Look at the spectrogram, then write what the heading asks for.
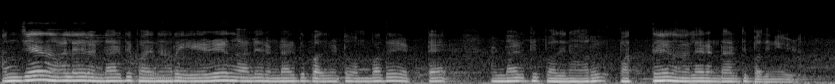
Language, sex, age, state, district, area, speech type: Malayalam, male, 18-30, Kerala, Kottayam, rural, spontaneous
